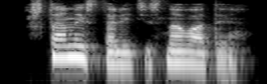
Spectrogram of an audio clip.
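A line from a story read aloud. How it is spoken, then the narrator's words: Grumbling. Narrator (Russian): проворчал он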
